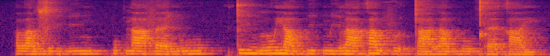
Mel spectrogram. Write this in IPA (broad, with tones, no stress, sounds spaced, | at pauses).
ʋ a˧˩ w s iː˩ ʔ i˧ ŋ | p u˧˩ k̚ n aː˩˧ f ɛː˩ ɲ uː˧ | t̪ iː˥˨ m l u˧˥ j a˩˧ w p iː˧ k̚ m iː˩˧ l aː˩˧ k a˥˨ w f ɯː˧˩ t̚ t̪ aː˩ l a˧ w p uː˩˧ kʰ ɛː˩˧ k a˩ j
